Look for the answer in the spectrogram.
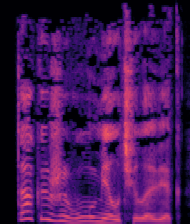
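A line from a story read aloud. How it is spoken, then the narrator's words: Calm little man affirming. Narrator (Russian): спокойно утвердил мужичонка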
